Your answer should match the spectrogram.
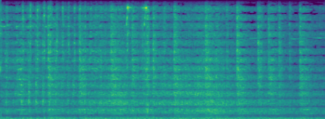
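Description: Film soundtrack: a loud, steady low rumble under background music, with no dialogue.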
